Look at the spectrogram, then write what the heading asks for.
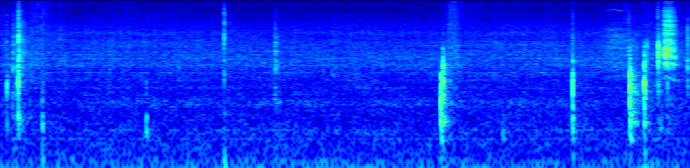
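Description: A brisket mac and cheese filling being stirred with paprika in a kitchen, heard as quiet scattered scrapes and soft taps with a few sharper clicks against a low background.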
